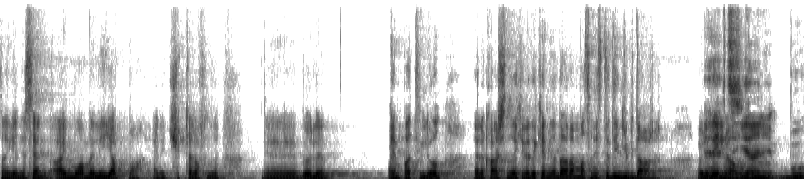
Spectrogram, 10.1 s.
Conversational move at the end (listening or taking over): taking over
